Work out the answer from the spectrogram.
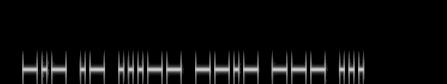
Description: Morse code, heard as a keyed tone, about 25 wpm, 700 Hz. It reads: KA3QOS
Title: USA Call Signs 25wpm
